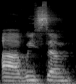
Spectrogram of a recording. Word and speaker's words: Wisam: I hope that I pronounced your name right, Wisam.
